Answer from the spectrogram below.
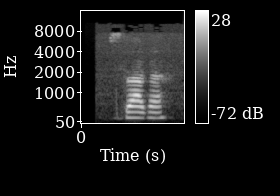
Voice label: "zaga", moore

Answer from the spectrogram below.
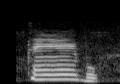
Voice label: "tẽebo", Moore

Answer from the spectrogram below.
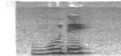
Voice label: "vʋde", moore; to sting

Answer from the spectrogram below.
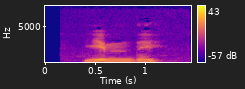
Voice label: "yemde", moore

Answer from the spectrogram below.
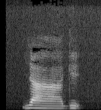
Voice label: "yaage", moore

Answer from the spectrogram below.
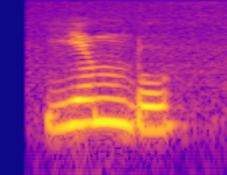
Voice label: "yembo", moore

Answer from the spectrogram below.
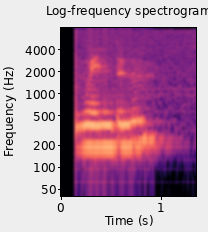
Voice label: "wẽndlem", Moore

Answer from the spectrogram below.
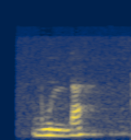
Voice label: "bula", moore

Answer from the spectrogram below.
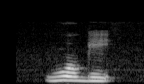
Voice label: "woge", moore

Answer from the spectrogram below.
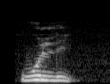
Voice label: "wulli", moore; hot

